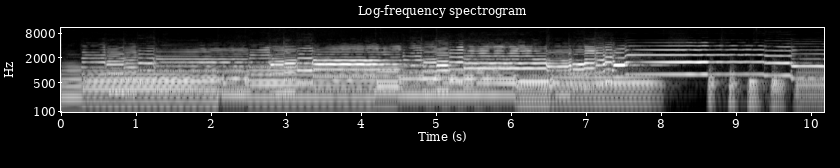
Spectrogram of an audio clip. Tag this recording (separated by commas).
Musical instrument, Music, Wind instrument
